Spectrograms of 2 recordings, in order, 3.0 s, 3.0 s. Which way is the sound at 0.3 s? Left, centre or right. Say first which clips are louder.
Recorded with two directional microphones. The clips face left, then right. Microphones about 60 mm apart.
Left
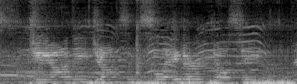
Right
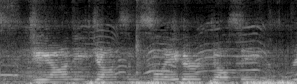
Right 4 dB; right.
